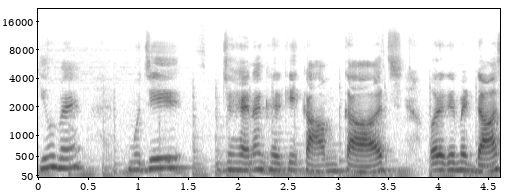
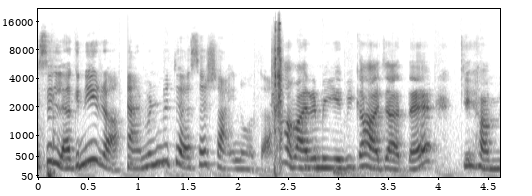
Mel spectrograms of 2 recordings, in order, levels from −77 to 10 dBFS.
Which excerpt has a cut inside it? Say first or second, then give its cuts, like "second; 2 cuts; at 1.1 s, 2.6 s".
second; 2 cuts; at 0.9 s, 2.4 s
